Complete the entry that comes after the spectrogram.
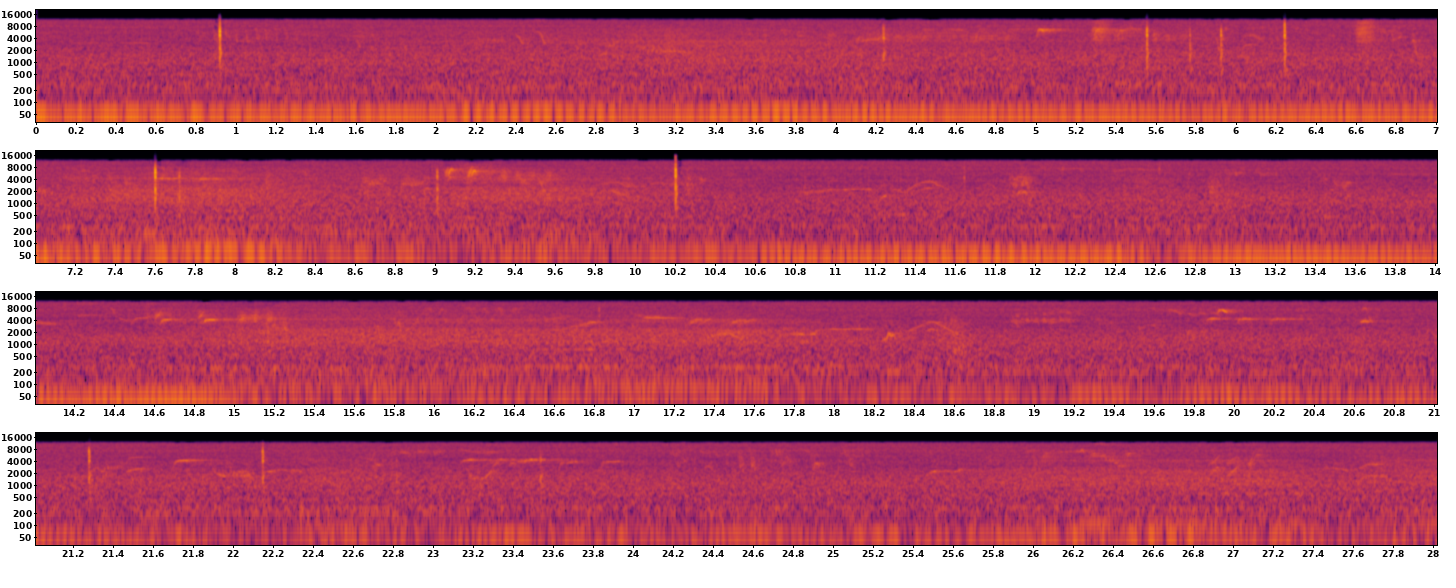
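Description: Short, high bird calls, mostly in the second half, over a steady outdoor background rumble like distant city traffic, with a few sharp clicks in the first half.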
